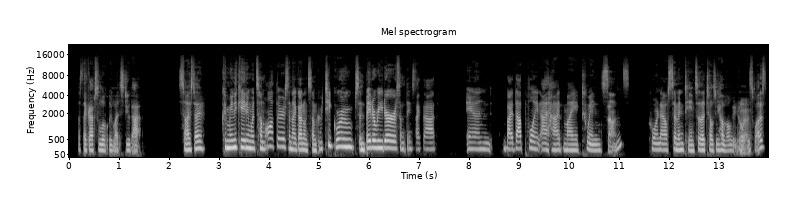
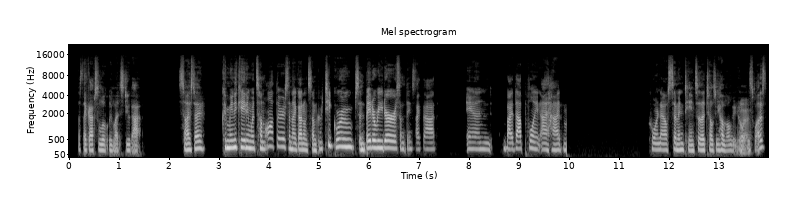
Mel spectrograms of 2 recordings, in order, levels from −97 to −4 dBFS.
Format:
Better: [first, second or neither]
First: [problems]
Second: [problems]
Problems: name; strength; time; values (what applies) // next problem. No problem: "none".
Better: first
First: none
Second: audio cutting out; at 10 s for 1.5 s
